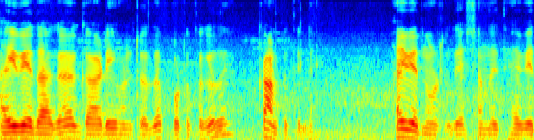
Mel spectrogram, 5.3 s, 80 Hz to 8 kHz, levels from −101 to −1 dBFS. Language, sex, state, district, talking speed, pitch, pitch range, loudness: Kannada, male, Karnataka, Belgaum, 180 wpm, 115 Hz, 110-125 Hz, -20 LUFS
